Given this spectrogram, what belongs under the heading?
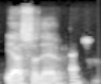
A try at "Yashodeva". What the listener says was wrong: No, actually, the O is longer than the first A because it's a diphthong. It's a double vowel, but I won't get into all the phonetics.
